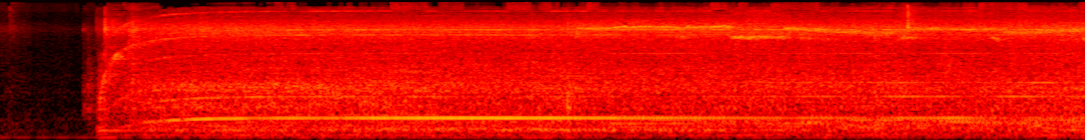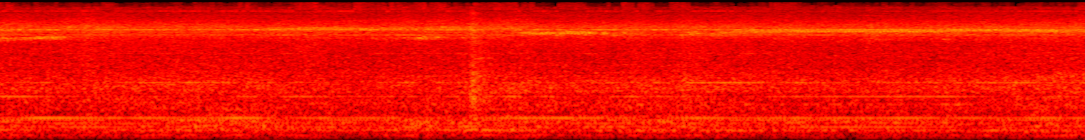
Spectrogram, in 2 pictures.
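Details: Broken Shark vacuum fitted with a new non-genuine replacement motor, old motor's sound-deadening wrap suspected of trapping dust and causing overheating: steady even high whine holding pitch, no grinding, rattle or stutter; motor spins up and runs healthy.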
